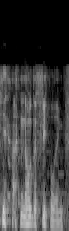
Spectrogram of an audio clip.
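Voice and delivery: put-on sheepish tone. Retelling his answer to a stranger lost after walking through the portal: retelling a sheepish reply. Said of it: "he kind of like sheepishly is like".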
